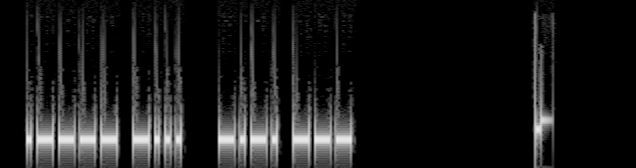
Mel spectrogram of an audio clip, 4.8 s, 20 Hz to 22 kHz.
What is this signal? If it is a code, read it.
Morse code, heard as a keyed tone, about 30 wpm, 700 Hz. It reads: 1B CO
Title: Field Day Exchanges - 30wpm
